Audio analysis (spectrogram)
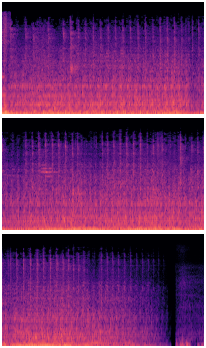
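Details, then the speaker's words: Royal Enfield single at idle: fast, light "tik tik" ticking rides steadily over the thumping; owner says it is not from the hydraulic tappets or low-speed auto-decompression. "ഈ ബൈക്കിൽ നിന്ന് വന്ന സൗണ്ട് നിങ്ങൾ ശ്രദ്ധിച്ചു കാണുമെന്ന് കരുതുന്നു. ഇതിൽ ടിക് ടിക് എന്നുള്ള ഒരു നോയ്സ് വരുന്നുണ്ട്."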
